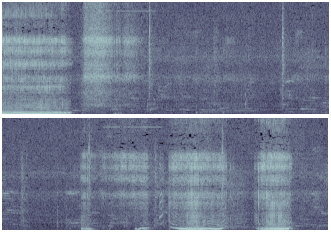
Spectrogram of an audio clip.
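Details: Female sleeping and dreaming: several short, buzzing snores of uneven strength separated by quiet gaps; snoring.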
